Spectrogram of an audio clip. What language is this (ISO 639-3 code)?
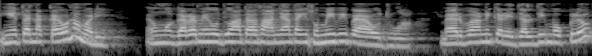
snd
